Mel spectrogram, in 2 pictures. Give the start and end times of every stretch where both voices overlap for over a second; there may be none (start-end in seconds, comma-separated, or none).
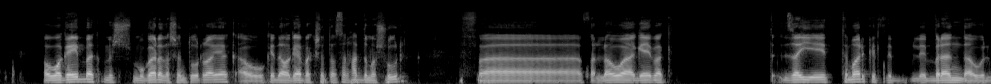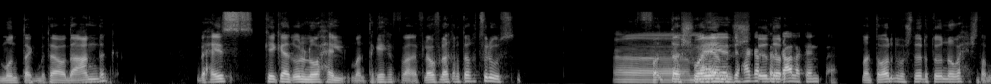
16.2-17.9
